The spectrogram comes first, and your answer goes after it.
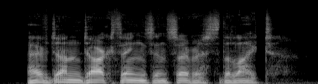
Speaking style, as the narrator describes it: gaunt-faced Biar said grimly, as though at a personal insult

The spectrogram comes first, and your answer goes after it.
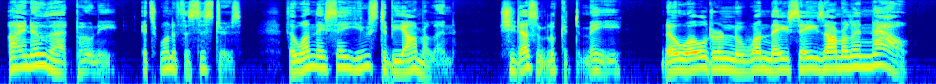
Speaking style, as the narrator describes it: a man muttered, not far enough under his breath

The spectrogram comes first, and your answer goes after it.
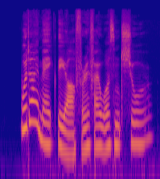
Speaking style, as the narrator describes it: She said dryly, surprised at how calm she sounded

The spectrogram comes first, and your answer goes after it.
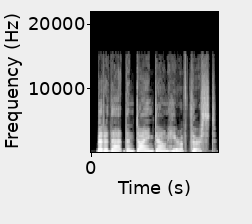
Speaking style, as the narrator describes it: Fael replied, her voice harsher than she wanted

